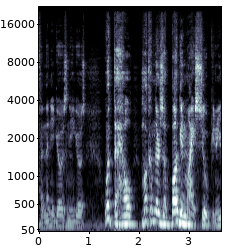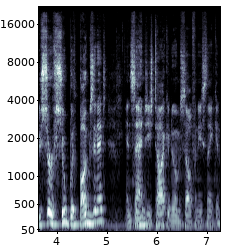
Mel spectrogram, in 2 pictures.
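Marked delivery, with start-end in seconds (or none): 1.3-5.0 high, loud outraged diner; mock anger. Iron Fist complaining about his soup, mock outraged. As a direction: act out a pissed-off complaint. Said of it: "gets all pissed off".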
